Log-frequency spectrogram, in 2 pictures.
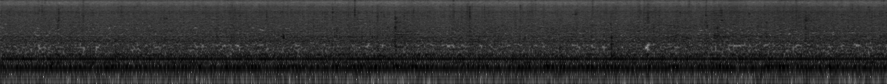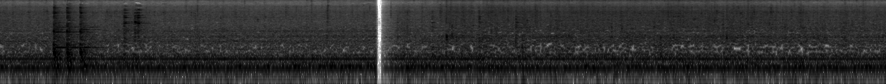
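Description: Chicken pieces, onion and garlic sizzling steadily as they brown in hot oil in a pot. A few sharp knocks come about two-thirds of the way to the middle, and the sound cuts out for an instant a little later.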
